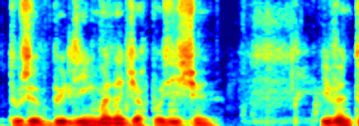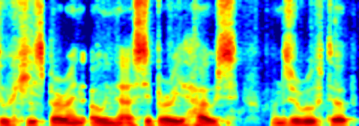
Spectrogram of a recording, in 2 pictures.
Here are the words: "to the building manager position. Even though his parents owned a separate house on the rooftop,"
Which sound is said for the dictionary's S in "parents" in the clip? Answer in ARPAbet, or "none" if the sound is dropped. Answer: none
